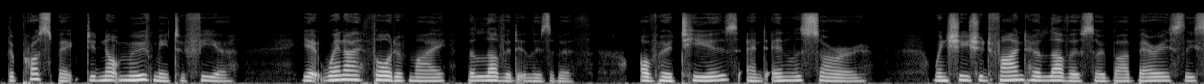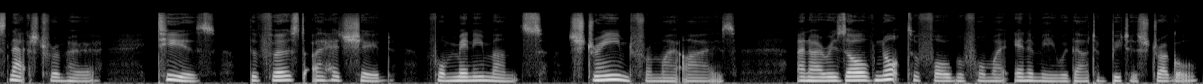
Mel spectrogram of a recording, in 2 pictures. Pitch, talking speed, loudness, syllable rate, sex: 170 Hz, 145 wpm, -18 LUFS, 4.2 syllables/s, female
